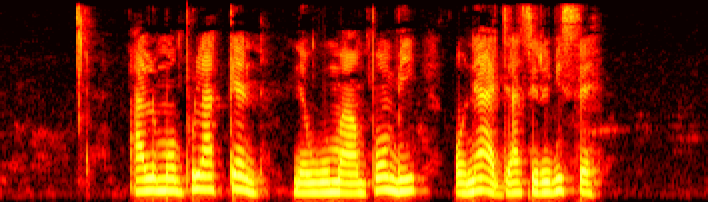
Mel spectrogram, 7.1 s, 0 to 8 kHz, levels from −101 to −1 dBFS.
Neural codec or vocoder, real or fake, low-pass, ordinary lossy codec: none; real; 7.2 kHz; AAC, 48 kbps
